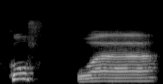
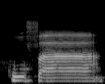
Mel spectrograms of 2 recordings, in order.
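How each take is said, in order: First: The word ends with a w sound before a. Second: The word ends in fa with no w sound. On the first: "tukar hamzah jadi waw" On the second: "Pertama boleh berhenti"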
